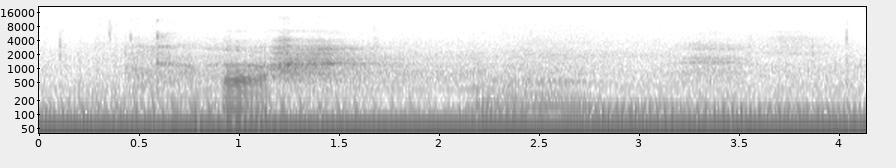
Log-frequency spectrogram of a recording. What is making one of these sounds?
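A metal garage gate rattles open.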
